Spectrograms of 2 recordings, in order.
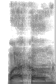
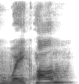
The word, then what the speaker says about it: Wacom: Like, it's technically pronounced Wacom? Or what? It's something dumb. Like, it's not pronounced how it looks, but everyone just refuses. Yeah. Mm-hmm. Like, it's written as, like, Wacom, but apparently it's Wacom.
